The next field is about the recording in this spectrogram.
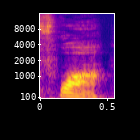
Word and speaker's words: froid: Because as a non-French speaker, I see OID and I don't think froid. I think oid, you know?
